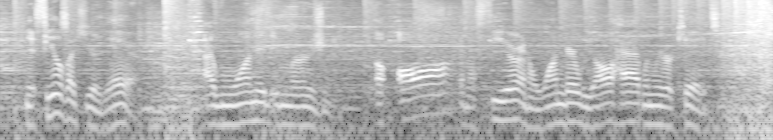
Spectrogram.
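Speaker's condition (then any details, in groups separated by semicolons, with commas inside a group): No condition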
